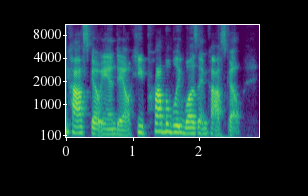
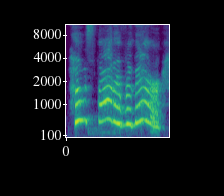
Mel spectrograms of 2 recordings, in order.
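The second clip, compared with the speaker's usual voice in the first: mom's puzzled question; slower than usual. Retold or imitated. Mom confused at family reunion.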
